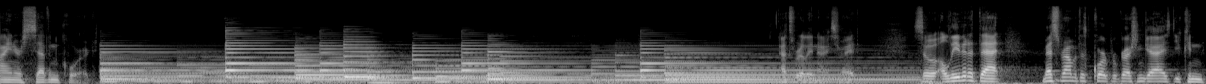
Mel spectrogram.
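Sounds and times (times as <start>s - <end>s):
piano keyboard chords: 1.0s - 12.0s.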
